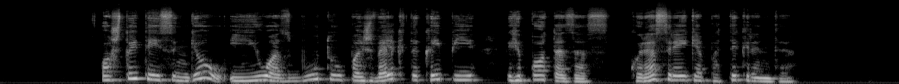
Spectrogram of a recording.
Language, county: Lithuanian, Kaunas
